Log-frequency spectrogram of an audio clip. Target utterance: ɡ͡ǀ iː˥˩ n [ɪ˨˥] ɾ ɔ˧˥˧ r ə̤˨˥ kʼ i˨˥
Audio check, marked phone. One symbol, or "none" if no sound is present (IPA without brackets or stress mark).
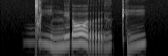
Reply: ɪ˨˥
